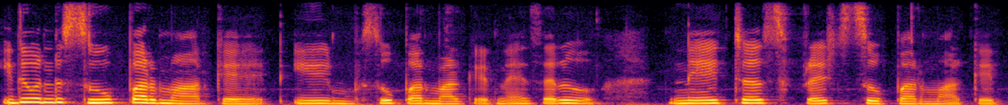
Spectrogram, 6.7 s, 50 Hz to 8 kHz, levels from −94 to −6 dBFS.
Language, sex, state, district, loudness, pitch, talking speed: Kannada, female, Karnataka, Belgaum, -17 LUFS, 195 Hz, 115 wpm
